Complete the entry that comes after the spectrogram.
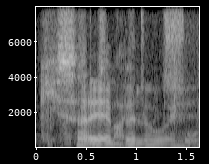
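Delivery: ordinary talk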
